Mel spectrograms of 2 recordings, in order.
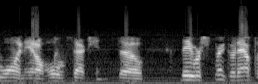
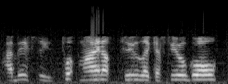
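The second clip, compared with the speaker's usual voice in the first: ordinary delivery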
